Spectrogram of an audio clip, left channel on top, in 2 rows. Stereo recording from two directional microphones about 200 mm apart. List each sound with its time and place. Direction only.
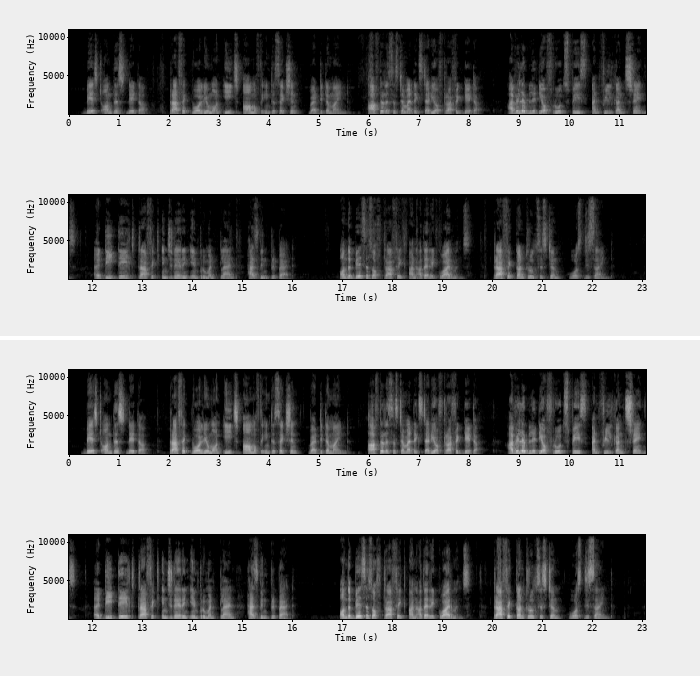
0.6 s speech: 45° right (ahead or behind)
